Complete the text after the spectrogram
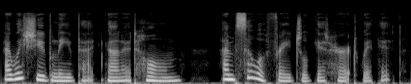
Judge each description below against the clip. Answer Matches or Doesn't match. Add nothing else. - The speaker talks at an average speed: Doesn't match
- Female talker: Matches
